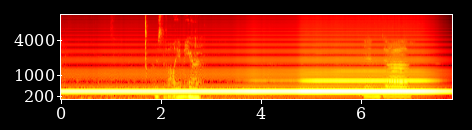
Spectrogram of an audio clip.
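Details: Luxman R-1030 stereo receiver playing a test tone through the auxiliary input; pure steady tone with no hum or crackle, clean amplifier output.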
